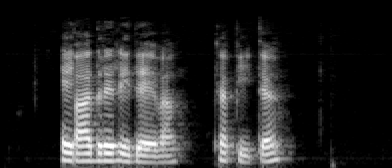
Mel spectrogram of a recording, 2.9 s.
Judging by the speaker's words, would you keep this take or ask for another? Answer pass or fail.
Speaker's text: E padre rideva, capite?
pass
